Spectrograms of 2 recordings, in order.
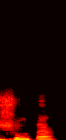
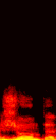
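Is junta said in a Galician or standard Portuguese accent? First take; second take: Galician; standard. First: The J is said with a heavy sh-like sound. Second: The J is said with a standard, lighter sound. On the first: "é mais carregar no X" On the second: "em vez de dizerem"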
